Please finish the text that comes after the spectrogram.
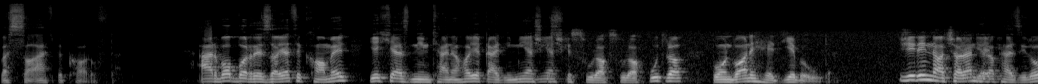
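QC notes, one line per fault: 5.30–10.04 s: digital radio blending to analogue. The receiver loses the digital stream and cross-fades over about 0.45 s to the station's AM analogue feed, returning to digital at 10.04 s. AM carries a much narrower audio band, so the speech turns dull and muffled. A steady hiss floor sits roughly 30 dB below the signal, and the level shifts by about 2 dB at the switch.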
